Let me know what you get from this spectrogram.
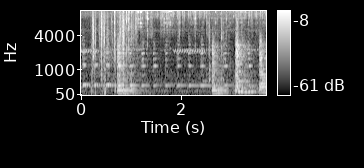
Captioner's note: gentle suspenseful music; keys jingling; gentle suspenseful music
